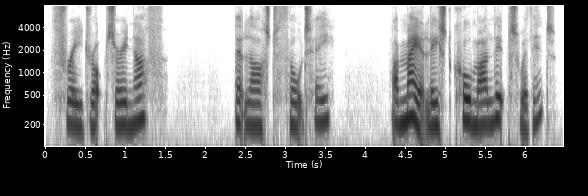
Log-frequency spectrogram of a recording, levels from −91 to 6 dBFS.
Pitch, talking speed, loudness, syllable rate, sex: 210 Hz, 155 wpm, -19 LUFS, 4.0 syllables/s, female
